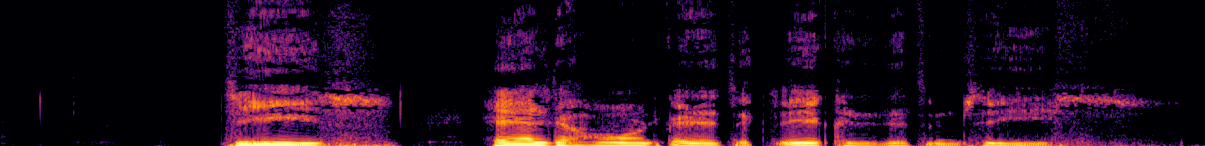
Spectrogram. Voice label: "dziis", smalgyax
